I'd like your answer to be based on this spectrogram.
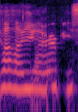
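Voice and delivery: acted mocking laughter. Retelling how a man answered a woman: imitating laughing in someone's face. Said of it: "laughed in her face".

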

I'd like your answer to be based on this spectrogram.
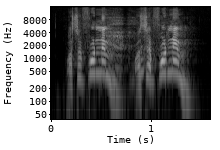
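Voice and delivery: very loud, shrill screaming in fake Indian accent. Retelling someone screaming a question at a man, retelling a scream, fake Indian accent. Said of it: "10 minutes of just screaming at him".

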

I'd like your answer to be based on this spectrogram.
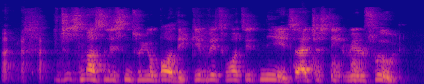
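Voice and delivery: put-on French accent. Retelling what a very cool Frenchman told you, in a put-on French accent. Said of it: "What the accent was".

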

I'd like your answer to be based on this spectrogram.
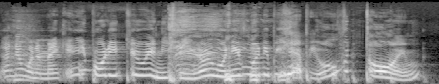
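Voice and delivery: very high, sneering, mocking parody voice. Repeating the other speaker's answer back to tease him: mocking imitation of the other speaker. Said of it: "He's such a fucking loser".

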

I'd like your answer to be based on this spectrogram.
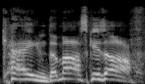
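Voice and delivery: very high, drawn-out screaming. Fan recalling a goal he saw at the game, retelling a WWE-commentator scream. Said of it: "I was screaming".

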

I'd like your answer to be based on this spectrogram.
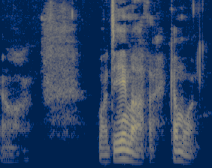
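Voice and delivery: put-on gentle, soft, forgiving, merciful kindness. Voicing Jesus answering Martha: merciful tone as Jesus. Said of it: "You can almost hear the tone in his voice".

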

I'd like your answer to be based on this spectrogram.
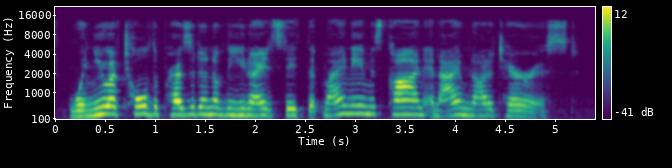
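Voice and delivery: plain

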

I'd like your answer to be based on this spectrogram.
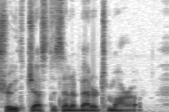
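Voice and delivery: plain

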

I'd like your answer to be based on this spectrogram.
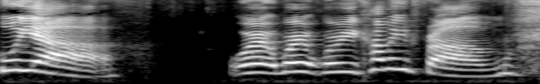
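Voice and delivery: loud yell. Retelling how she called out to some people she saw, retelling a yell. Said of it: "I just yelled out".

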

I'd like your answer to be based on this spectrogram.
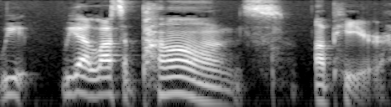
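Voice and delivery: New England accent, put on. Musing about all the ponds in new england: new england accent. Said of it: "That's my New England accent".

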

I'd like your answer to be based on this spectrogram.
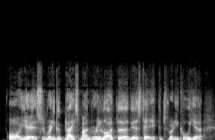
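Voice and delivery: put-on Cockney accent. Telling a pub story, quoting working-class guys who came in: Cockney accent. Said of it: "Hope that was a good Cockney accent".

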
